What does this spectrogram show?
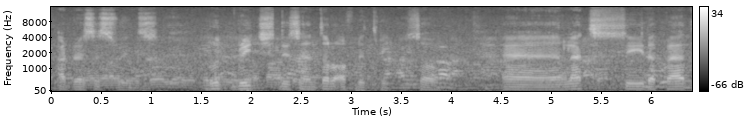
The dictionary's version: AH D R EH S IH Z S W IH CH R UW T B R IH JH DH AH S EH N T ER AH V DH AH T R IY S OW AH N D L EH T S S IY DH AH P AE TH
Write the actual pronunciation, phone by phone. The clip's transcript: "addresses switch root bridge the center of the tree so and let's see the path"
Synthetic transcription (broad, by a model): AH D R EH S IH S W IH S R UW T B R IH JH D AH S EH N T ER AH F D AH T R IY S OW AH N L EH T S S IY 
